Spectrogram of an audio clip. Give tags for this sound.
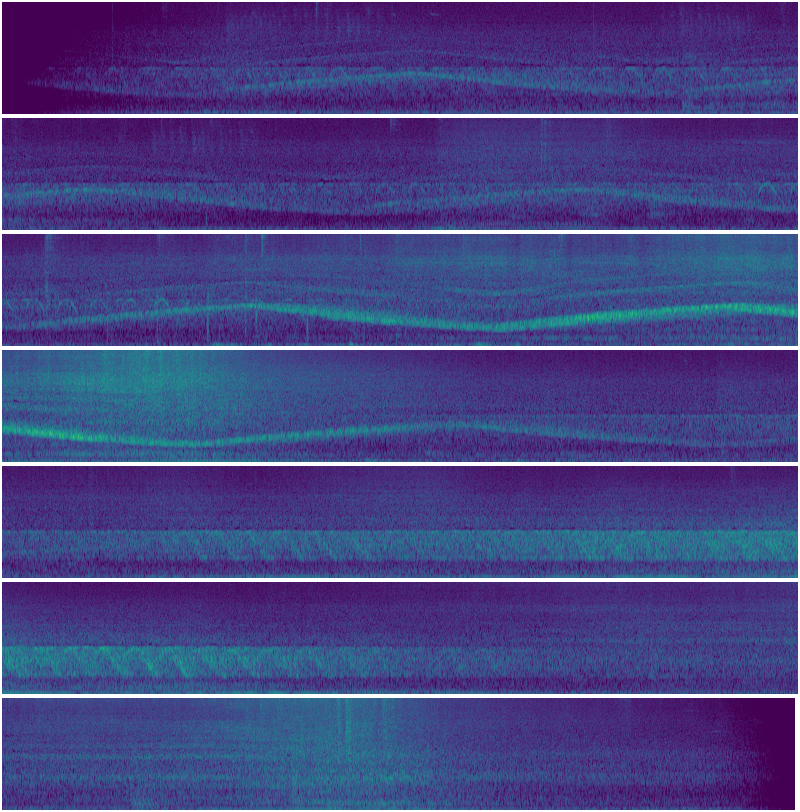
Fire
Sirens
Doctor
Siren
Alarm
Rush
ER
Emergency

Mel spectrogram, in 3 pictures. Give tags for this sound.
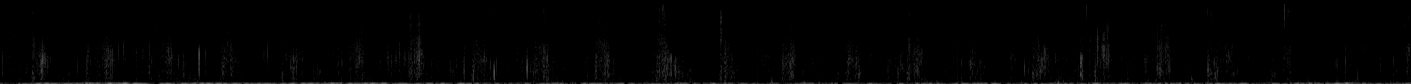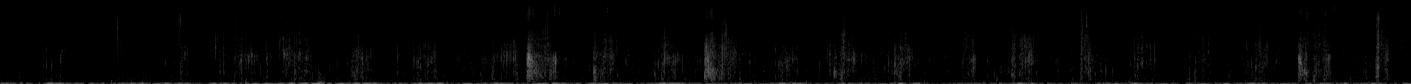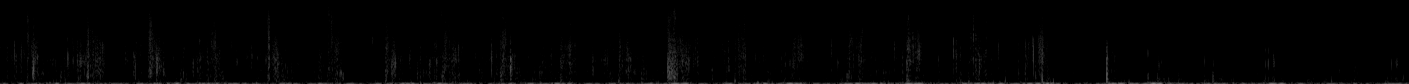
forest
walk
footsteps

